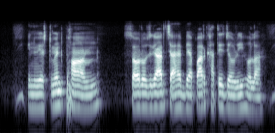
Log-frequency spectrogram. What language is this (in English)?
Bhojpuri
